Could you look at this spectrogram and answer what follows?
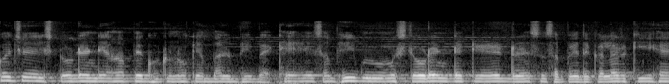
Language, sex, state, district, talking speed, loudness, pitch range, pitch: Hindi, male, Jharkhand, Jamtara, 150 wpm, -17 LUFS, 130-140 Hz, 140 Hz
